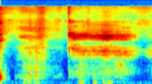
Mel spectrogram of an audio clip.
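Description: A person sniffing in through the nose, one breath lasting about a second, starting about a second in.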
